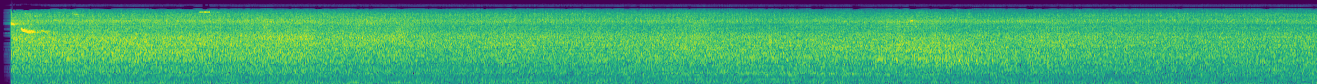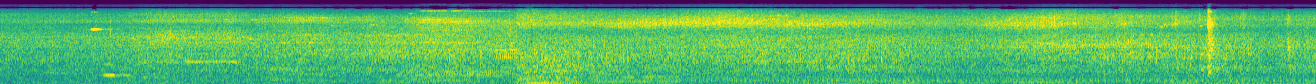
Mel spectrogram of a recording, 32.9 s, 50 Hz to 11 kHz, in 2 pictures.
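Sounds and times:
traffic driving past: 0:15.8 - 0:32.9.

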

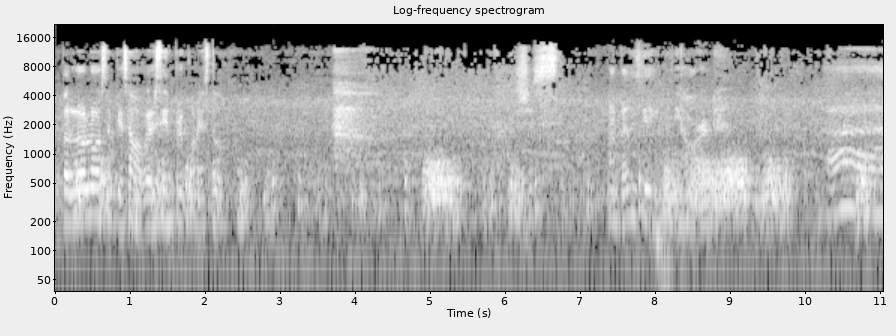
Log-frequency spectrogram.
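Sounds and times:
doppler heartbeat whooshing pulses: 0:00.0 - 0:11.0.

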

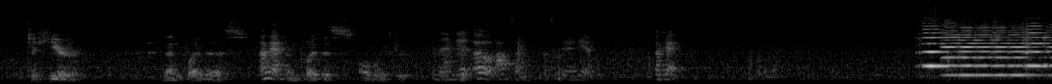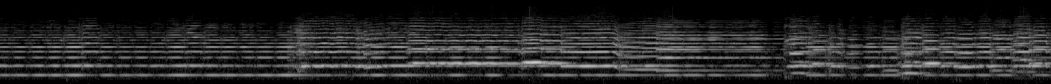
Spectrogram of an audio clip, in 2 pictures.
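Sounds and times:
violin holding low note: 0:09.2 - 0:21.0
violin slow melody: 0:09.2 - 0:21.0.

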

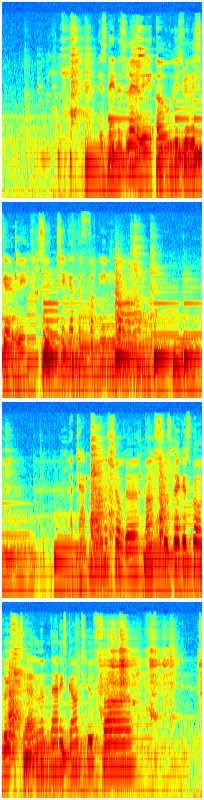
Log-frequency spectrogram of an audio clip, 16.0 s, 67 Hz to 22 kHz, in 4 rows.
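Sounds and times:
acoustic guitar picking: 0:01.7 - 0:15.3.

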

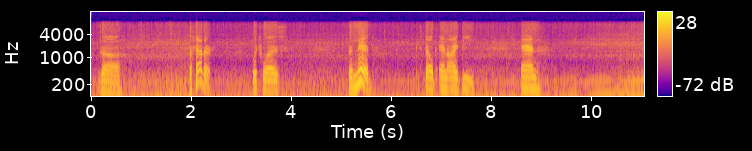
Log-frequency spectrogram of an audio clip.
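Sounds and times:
motor vehicle engine rumble: 0:00.0 - 0:11.0.

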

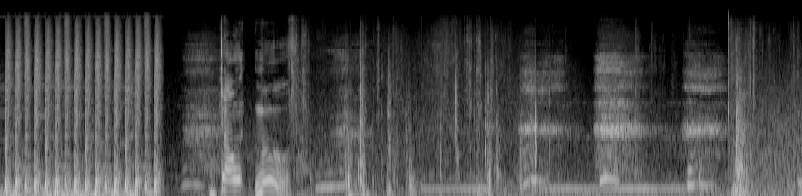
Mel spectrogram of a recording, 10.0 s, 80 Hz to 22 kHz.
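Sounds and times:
person gasping breaths: 0:02.2 - 0:02.8, 0:04.0 - 0:04.7, 0:06.4 - 0:09.1.

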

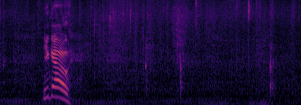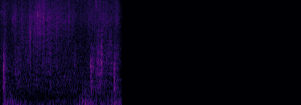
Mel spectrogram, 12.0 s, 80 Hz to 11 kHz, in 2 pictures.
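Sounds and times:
bicycle clicks and knocks: 0:01.4 - 0:08.5.

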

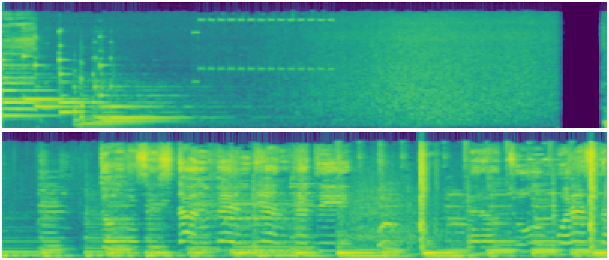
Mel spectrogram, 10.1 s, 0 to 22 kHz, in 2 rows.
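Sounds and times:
faint high steady tone: 0:01.6 - 0:02.8
white-noise riser: 0:07.3 - 0:10.0.

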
